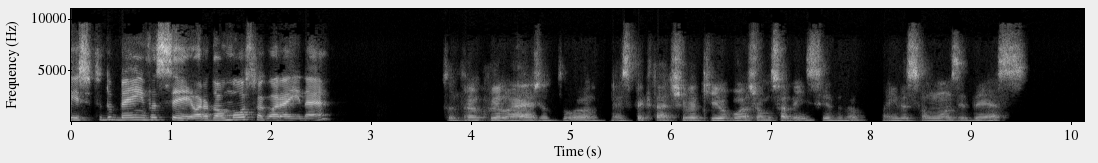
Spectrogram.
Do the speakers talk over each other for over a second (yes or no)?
no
